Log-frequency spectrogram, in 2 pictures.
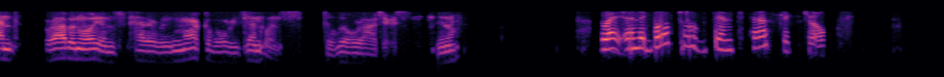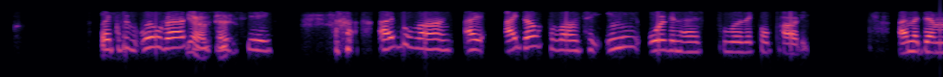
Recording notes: Conference Call LIVE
